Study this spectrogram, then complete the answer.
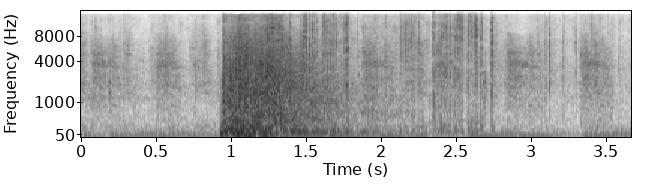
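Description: A generator gives a sudden loud bang.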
